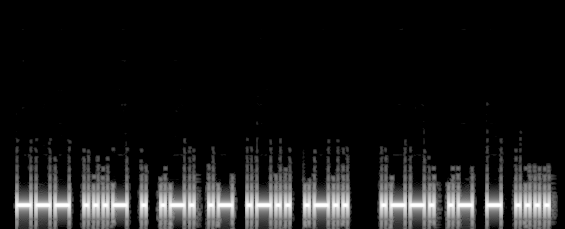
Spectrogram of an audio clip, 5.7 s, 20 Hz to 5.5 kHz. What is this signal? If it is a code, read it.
Morse code, heard as a keyed tone, about 25 wpm, 600 Hz. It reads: OVERALL PATH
